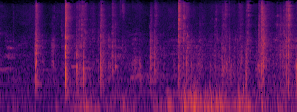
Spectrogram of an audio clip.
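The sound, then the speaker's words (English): Someone puts a bunch of pencils into a container one after another, a series of sharp wooden clicks at an irregular pace over a low background rumble. “Put a bunch of pencils in there.”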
